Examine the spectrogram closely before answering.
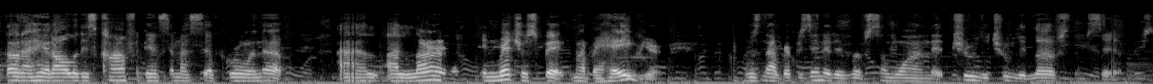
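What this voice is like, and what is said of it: Hoarse voice that is giving out. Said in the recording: “you probably can hear my voice is going out... you may hear me clearing my throat”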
